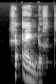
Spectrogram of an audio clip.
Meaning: past participle of eindigen
- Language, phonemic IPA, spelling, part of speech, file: Dutch, /ɣəˈʔɛindəxt/, geëindigd, verb, Nl-geëindigd.ogg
